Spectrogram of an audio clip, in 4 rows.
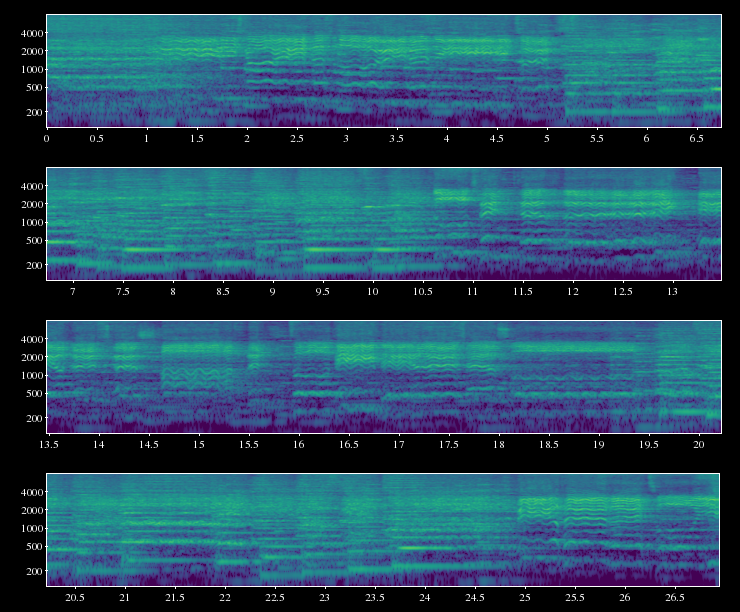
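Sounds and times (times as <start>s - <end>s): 
tenors singing: 0.0s - 26.9s.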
